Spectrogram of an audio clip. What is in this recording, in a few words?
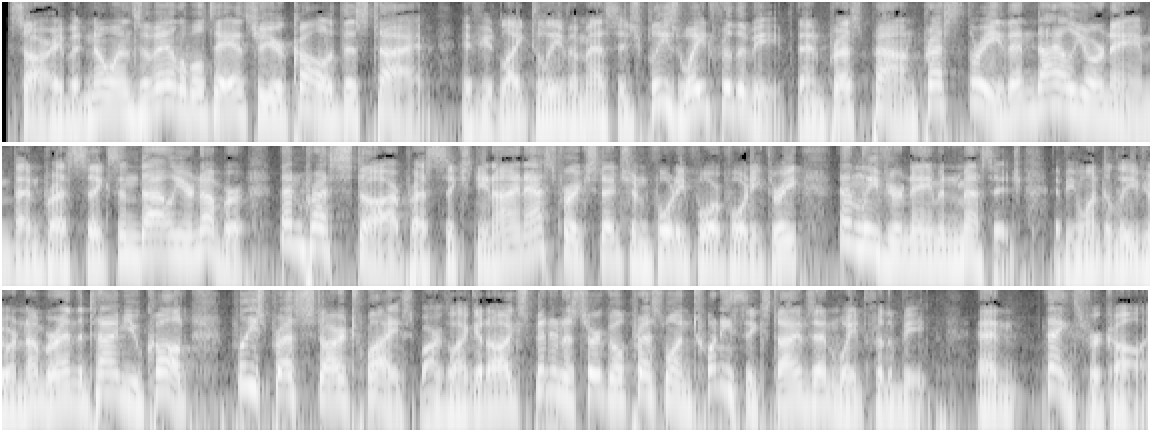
call center agent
